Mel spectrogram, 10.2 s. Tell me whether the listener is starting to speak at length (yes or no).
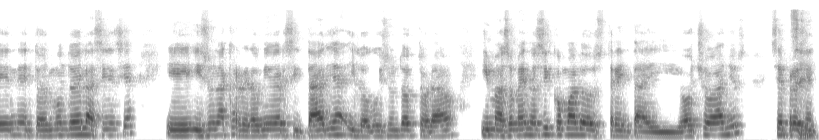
no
